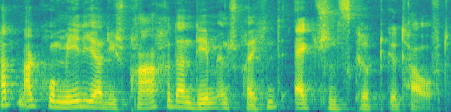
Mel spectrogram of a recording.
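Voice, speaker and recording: A fairly high-pitched man's voice with vocal fry at a fairly quick pace. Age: 40s. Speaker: software developer and tech educator; tech educator. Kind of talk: tech explainer video. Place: office. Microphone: lapel.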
